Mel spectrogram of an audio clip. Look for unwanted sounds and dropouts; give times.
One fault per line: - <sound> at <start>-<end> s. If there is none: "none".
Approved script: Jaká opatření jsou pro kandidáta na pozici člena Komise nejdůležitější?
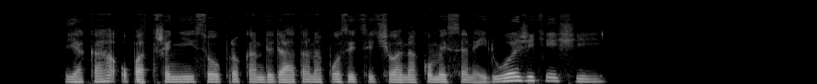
none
